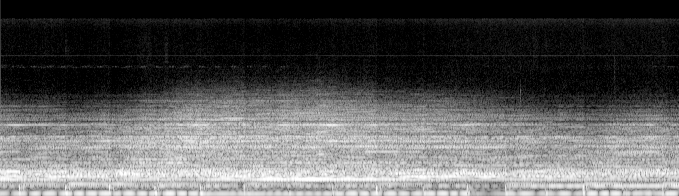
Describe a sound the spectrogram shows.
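Large gongs hum and shimmer in a steady, ringing drone.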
